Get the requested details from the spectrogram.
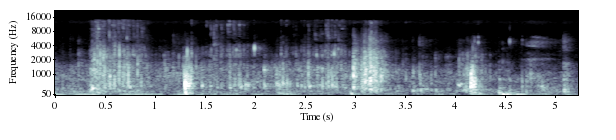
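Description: Wet sounds of a glass of water being poured and sipped, with a few soft gulps and mouth noises spread across several seconds, no talking.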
